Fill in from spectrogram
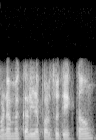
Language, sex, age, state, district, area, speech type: Hindi, male, 30-45, Madhya Pradesh, Katni, urban, conversation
